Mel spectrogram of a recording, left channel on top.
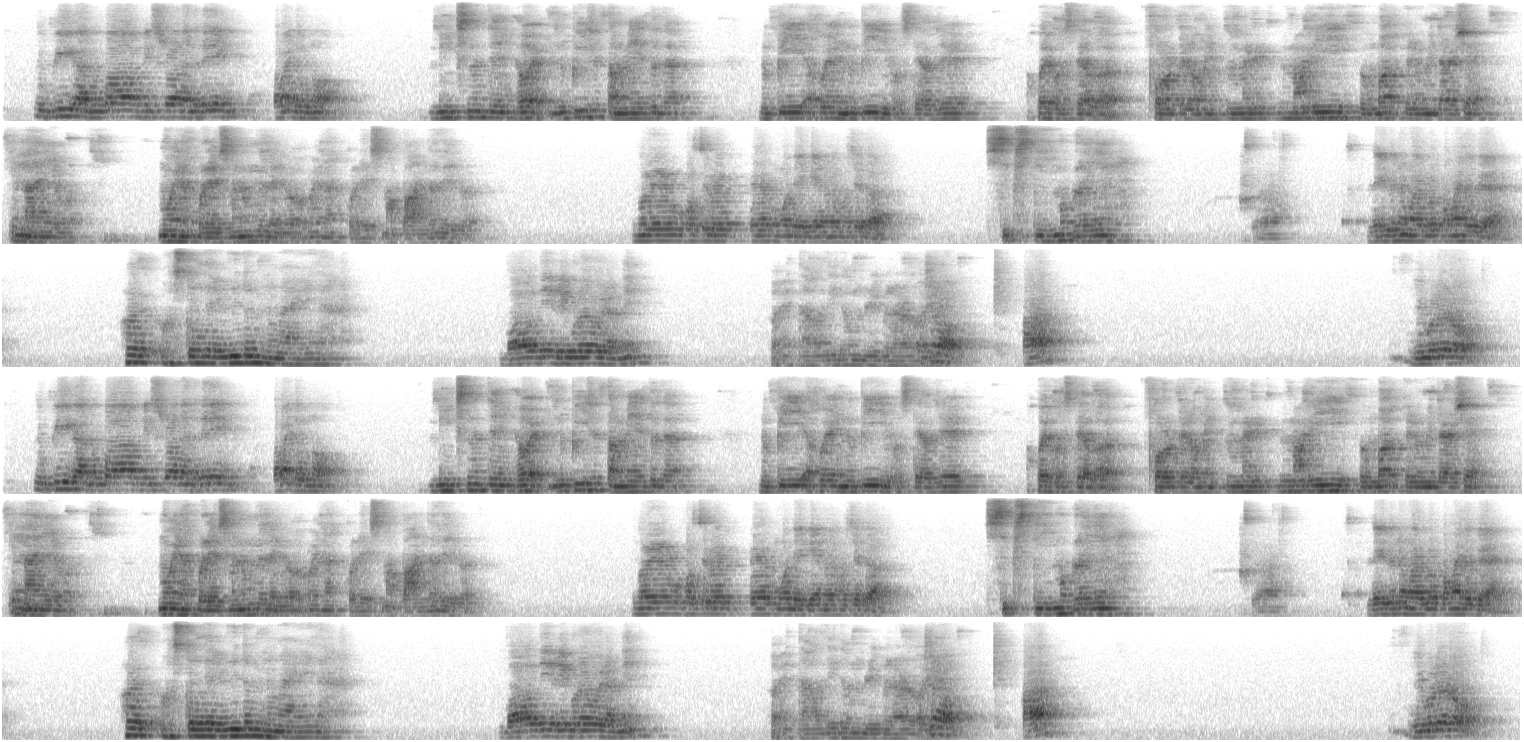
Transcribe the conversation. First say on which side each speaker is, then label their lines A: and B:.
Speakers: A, on the right; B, on the right.
A: ꯅꯨꯄꯤꯒ ꯅꯨꯄꯥ ꯃꯤꯛꯁ ꯔꯥ ꯅꯠꯇ꯭ꯔꯗꯤ ꯀꯃꯥꯏꯅ ꯇꯧꯕꯅꯣ
B: ꯃꯤꯛꯁ ꯅꯠꯇꯦ ꯍꯣꯏ ꯅꯨꯄꯤꯁꯨ ꯇꯝꯃꯦ ꯑꯗꯨꯗ ꯅꯨꯄꯤ ꯑꯩꯈꯣꯏ ꯅꯨꯄꯤꯒꯤ ꯍꯣꯁꯇꯦꯜꯁꯦ ꯑꯩꯈꯣꯏ ꯍꯣꯁꯇꯦꯜꯒ ꯐꯣꯔ ꯀꯤꯂꯣ ꯃꯔꯤꯒꯨꯝꯕ ꯀꯤꯂꯣꯃꯤꯇꯔꯁꯦ ꯈꯦꯠꯅꯏꯌꯦꯕ
A: ꯎꯝ
B: ꯃꯣꯏꯅ ꯀꯣꯂꯦꯖ ꯃꯅꯨꯡꯗ ꯂꯩꯕ ꯑꯩꯈꯣꯏꯅ ꯀꯣꯂꯦꯖ ꯃꯄꯥꯟꯗ ꯂꯩꯕ
A: ꯅꯣꯏ ꯍꯣꯁꯇꯦꯜꯂꯔ ꯀꯌꯥꯒꯨꯝꯃꯗ ꯂꯩꯒꯦ ꯅꯣꯏ ꯍꯣꯁꯦꯜꯗ
B: ꯁꯤꯛꯁꯇꯤꯃꯨꯛ ꯂꯩꯌꯦ
A: ꯑ ꯂꯩꯕ ꯅꯨꯡꯉꯥꯏꯕ꯭ꯔꯣ ꯀꯃꯥꯏꯅ ꯇꯧꯒꯦ
B: ꯍꯣꯏ ꯍꯣꯁꯇꯦꯜ ꯂꯩꯕꯨꯗꯤ ꯑꯗꯨꯝ ꯅꯨꯡꯉꯥꯏꯌꯦꯗ
A: ꯗꯥꯜꯗꯤ ꯔꯤꯒꯨꯂꯔ ꯑꯣꯏꯔꯝꯅꯤ
B: ꯍꯣꯏ ꯗꯥꯜꯗꯤ ꯑꯗꯨꯝ ꯔꯤꯒꯨꯂꯔ ꯑꯣꯏꯔꯦ
A: ꯅꯠꯇ꯭ꯔꯣ ꯍꯥ ꯔꯤꯒꯨꯂꯔ ꯔꯣ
